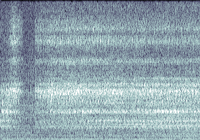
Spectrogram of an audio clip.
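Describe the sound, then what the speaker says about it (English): A skew chisel cleaning up a spinning wood cylinder on a lathe while turning a toothpick dispenser gives a steady, even rasping scrape with a low motor hum beneath it, running continuously. "I like to use the skew chisel"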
